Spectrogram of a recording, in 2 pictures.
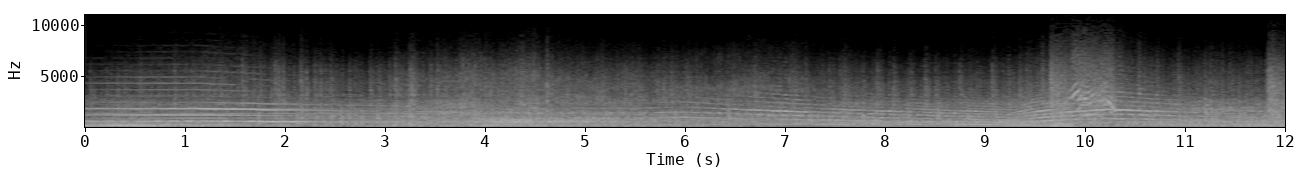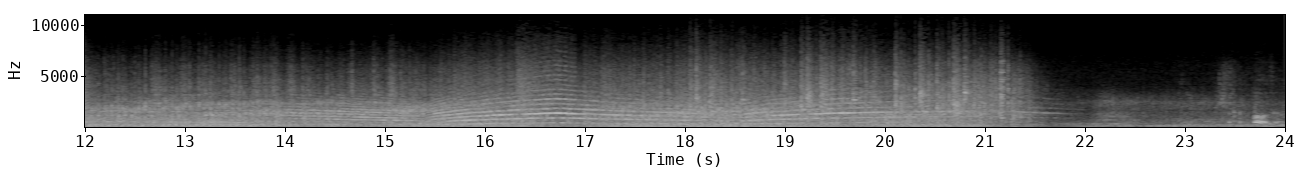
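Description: Fire engine siren from a firehouse just down the street, wailing up and down in repeated sweeping cycles over traffic noise, loud and close, then cutting off near the end.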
